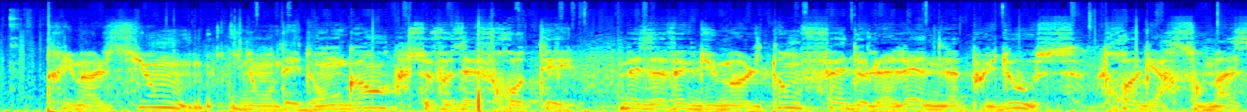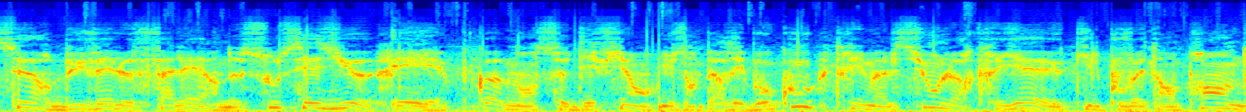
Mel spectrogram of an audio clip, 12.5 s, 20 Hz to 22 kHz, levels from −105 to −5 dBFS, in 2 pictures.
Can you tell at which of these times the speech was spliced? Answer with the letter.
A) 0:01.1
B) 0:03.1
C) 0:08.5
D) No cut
B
